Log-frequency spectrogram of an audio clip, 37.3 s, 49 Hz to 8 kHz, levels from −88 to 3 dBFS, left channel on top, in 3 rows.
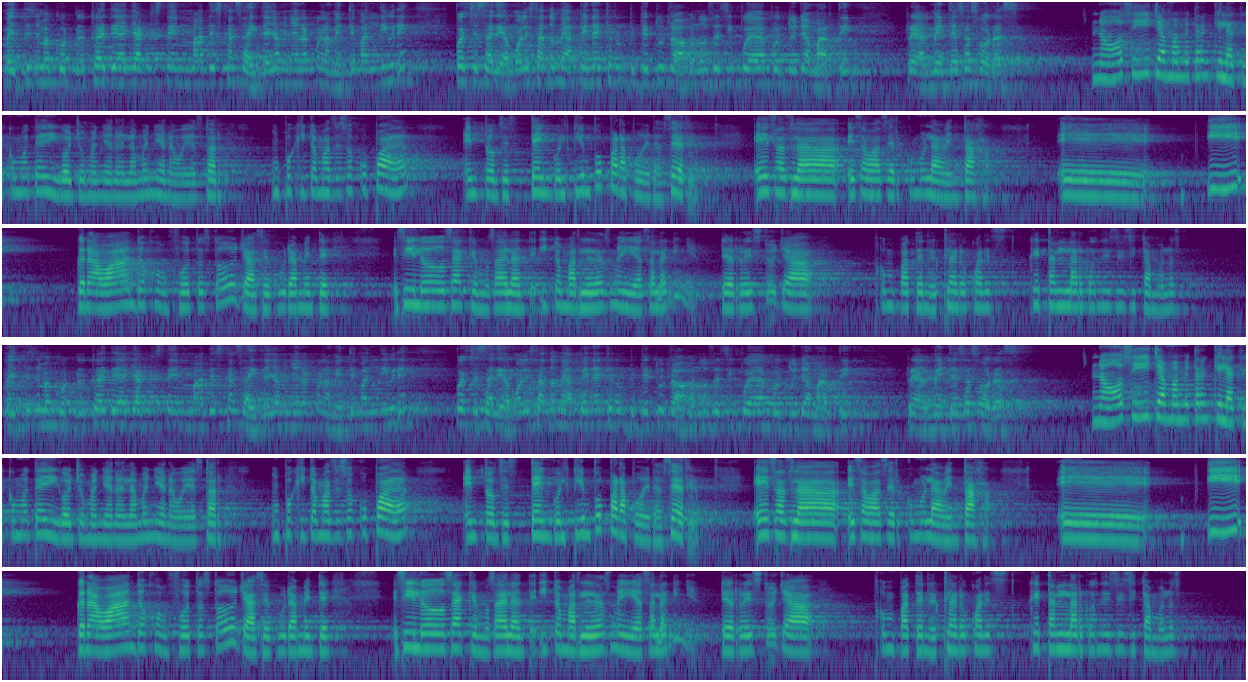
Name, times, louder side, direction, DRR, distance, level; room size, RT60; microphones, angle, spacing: voice 1, 0.0-10.2, left 2 dB, 90° left, 2 dB, 3.1 m, -38 dB
voice 2, 10.9-14.8 15.1-16.5 17.0-22.3 23.0-23.9 24.5-24.8 25.6-33.0 33.6-36.7, right 3 dB, 25° right, 10 dB, 0.8 m, -32 dB
29.0 x 20.5 x 9.5 m, 2.4 s
head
